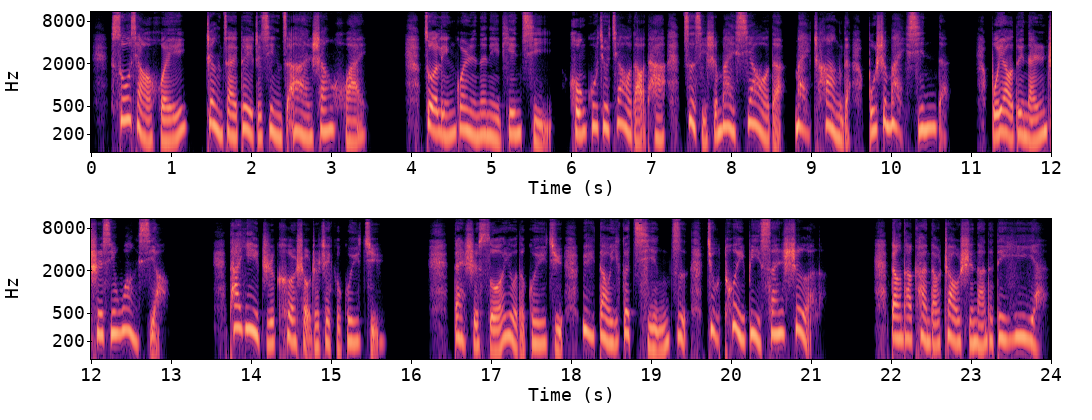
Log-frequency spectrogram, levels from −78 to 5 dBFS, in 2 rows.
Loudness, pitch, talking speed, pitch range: -17 LUFS, 215 Hz, 225 characters per minute, 190-255 Hz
